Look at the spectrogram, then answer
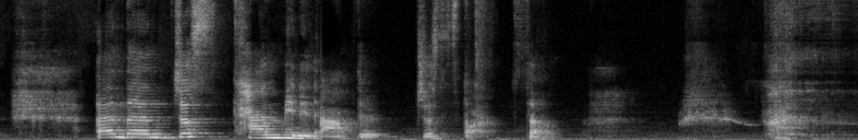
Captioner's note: whistles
